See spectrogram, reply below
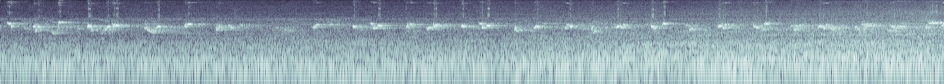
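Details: Wild yellow-vented bulbul singing eagerly from a pine: fast, choppy series of liquid chirps stepping up and down, repeated over and over, with a low traffic-like hum and faint insect clicks.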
